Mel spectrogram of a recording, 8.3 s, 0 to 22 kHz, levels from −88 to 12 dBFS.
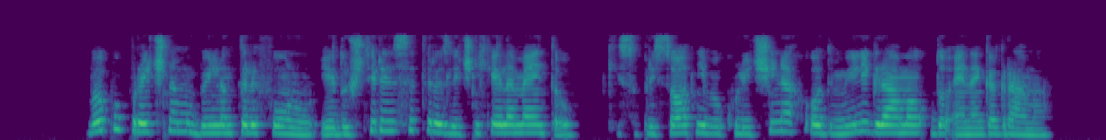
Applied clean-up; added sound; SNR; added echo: none; none; none; none.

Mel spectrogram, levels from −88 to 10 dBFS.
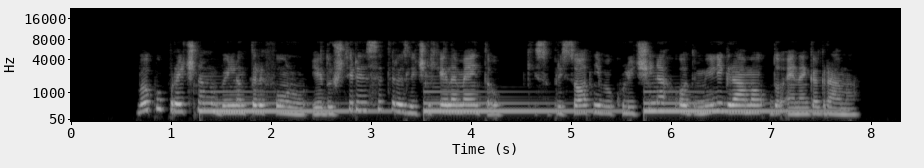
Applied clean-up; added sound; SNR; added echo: none; Electric guitar / Strum; 4 dB; none.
